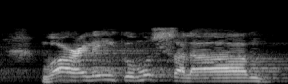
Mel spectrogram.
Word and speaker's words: وعلیکم السلام: دہرائیے۔ السلام علیکم، اب پہلے میں جواب سناتا ہوں، پھر آپ اس کو دہرائیے۔ وعلیکم السلام، رضائے حق کے لیے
